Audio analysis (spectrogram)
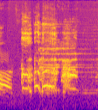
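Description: A rooster crows loudly and close by at a weekly poultry market in Kunnathur, Tiruppur, a drawn-out cock-a-doodle-doo in several bursts, with faint market clucking in the background.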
